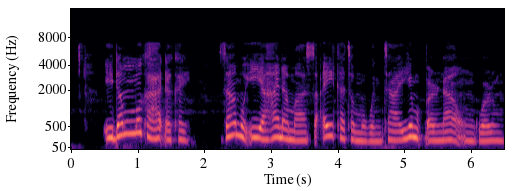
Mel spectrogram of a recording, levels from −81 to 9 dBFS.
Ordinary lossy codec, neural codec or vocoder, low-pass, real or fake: none; codec, 16 kHz, 16 kbps, FreqCodec, smaller model; 7.2 kHz; fake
